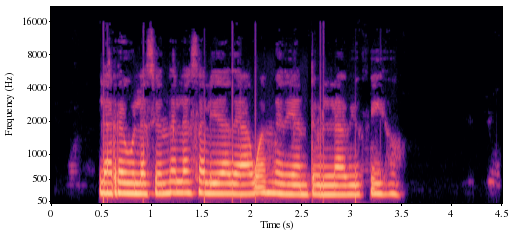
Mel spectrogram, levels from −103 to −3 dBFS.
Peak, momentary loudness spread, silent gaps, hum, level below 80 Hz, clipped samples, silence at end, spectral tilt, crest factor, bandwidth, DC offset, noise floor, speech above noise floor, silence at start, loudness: -4 dBFS; 7 LU; none; none; -56 dBFS; under 0.1%; 1.05 s; -8 dB/octave; 16 dB; 11.5 kHz; under 0.1%; -89 dBFS; 72 dB; 0.5 s; -19 LUFS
